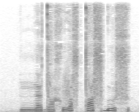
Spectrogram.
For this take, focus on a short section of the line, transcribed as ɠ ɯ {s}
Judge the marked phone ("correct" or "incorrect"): correct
